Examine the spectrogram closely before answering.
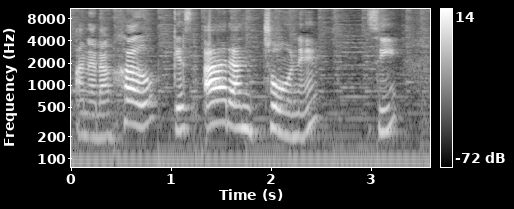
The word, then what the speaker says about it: arancione: Acuérdense que en la primera clase nosotros vimos que la C con la I se lee chi. Pero cuando a esto yo le agrego una O al lado, es decir, C-I-O, esto en vez de ser chi, pasa a ser cho, ¿sí?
